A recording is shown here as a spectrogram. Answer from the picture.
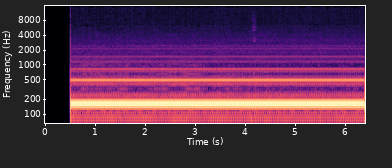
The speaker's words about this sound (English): there's this sound frequency that you can play on your phone that will actually make your phone super cold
